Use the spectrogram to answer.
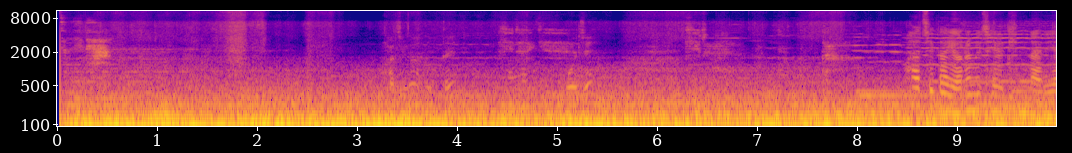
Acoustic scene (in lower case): car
